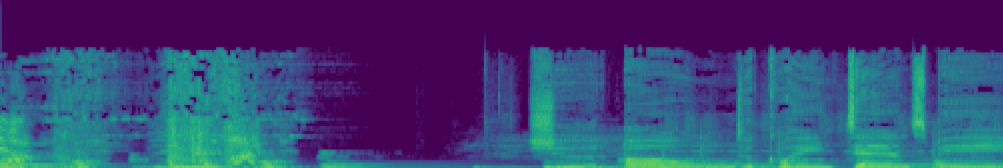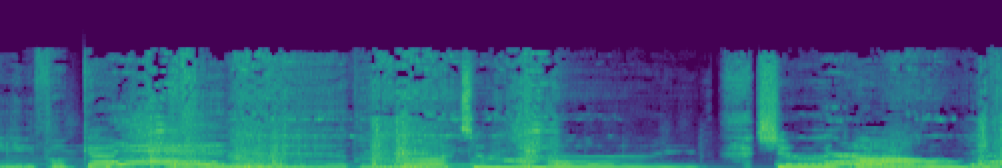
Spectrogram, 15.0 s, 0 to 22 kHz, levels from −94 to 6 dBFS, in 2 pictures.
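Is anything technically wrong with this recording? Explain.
Yes. A noise suppressor applied to music or sounds stays active throughout. Built for speech, it treats sustained tones and decays as noise and keeps pulling the level up and down by roughly 10 dB, so the sound pumps. On a waveform, the envelope ripples unevenly under held material.

Sound cut by the noise suppressor occurs at 0.31–0.51 s (about 6 dB down), 0.68–1.18 s (about 16 dB), 2.12–2.44 s (about 20 dB), 2.61–3.98 s (about 21 dB) and 12.37–13.03 s (about 20 dB). The suppressor mistook these stretches for noise, so they sink and thin out. A spectrogram shows faded, hollowed bands there.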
